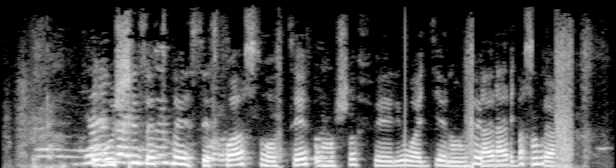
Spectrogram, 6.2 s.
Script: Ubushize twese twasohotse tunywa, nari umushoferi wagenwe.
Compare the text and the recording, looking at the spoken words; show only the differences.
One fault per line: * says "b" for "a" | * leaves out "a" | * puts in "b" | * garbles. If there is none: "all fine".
* leaves out "tunywa nari"
* garbles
